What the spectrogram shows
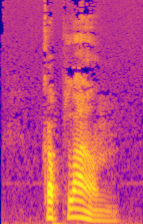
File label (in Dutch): "kapelaan", Dutch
